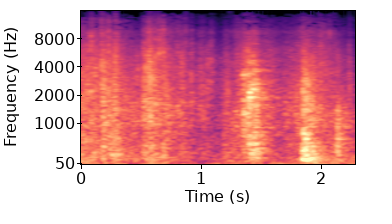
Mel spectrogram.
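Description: Black plastic trash bag rustling and crinkling as gloved hands dig through the junk inside, with a few short clatters from items knocking together.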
